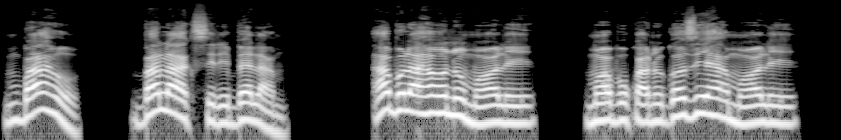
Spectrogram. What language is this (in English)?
Igbo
